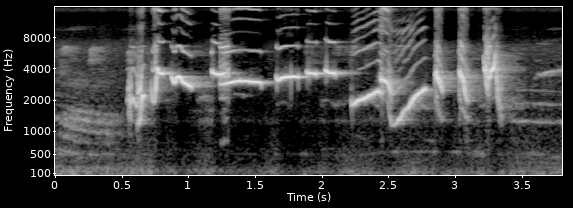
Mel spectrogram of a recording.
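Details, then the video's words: Oriental magpie-robin phrase of long held whistles, a dipping then rising swoop, and a quick run of three or four sharp chirps at the end. "THE BIRD COPSYCHUS SAUCARIS VOICES MUCH LONG LIKE IN NATURE!"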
